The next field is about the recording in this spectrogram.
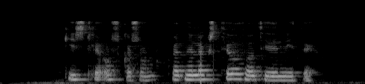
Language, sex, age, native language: Icelandic, female, 30-39, Icelandic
